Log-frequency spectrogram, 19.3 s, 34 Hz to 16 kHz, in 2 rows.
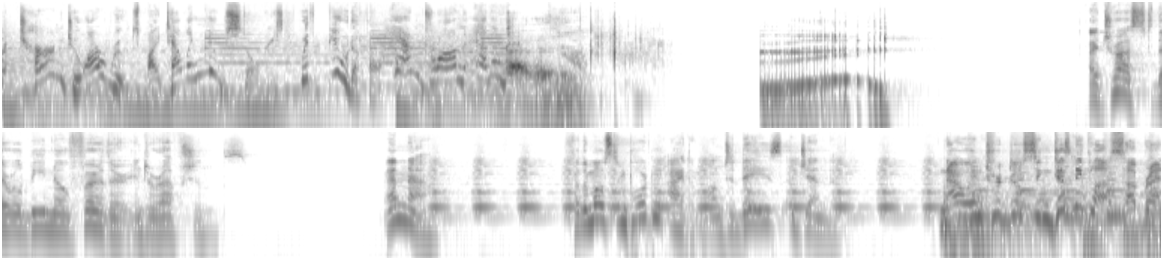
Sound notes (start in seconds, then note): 4.2 Jabba growling; 6.3 Jabba burping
